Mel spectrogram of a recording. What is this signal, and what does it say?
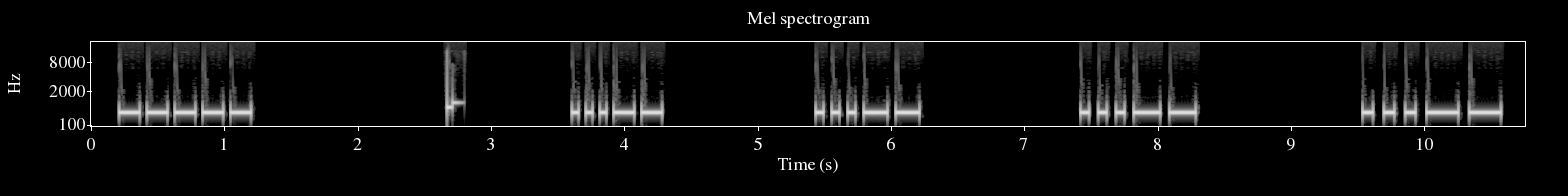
Morse code, heard as a keyed tone, about 20 wpm, spaced as for 6 wpm, 700 Hz. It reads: 0 3333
